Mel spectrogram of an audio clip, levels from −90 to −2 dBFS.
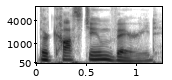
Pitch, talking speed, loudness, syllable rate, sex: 135 Hz, 140 wpm, -18 LUFS, 4.9 syllables/s, male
